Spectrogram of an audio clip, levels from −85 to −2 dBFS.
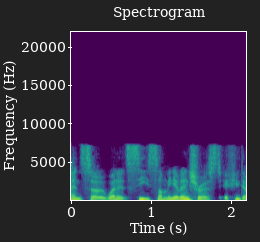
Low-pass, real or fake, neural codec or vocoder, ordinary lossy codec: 7.2 kHz; fake; codec, 16 kHz, 0.5 kbps, X-Codec, HuBERT features, trained on balanced general audio; MP3, 48 kbps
